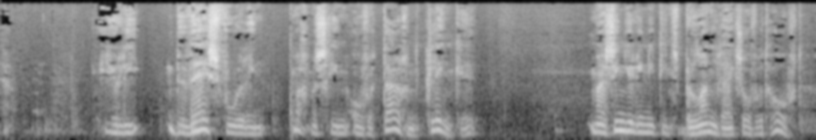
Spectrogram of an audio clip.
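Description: An actor playing a brisk, matter-of-fact, sceptical husband in a Dutch radio drama. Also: male voice, medium pitch, animated, slightly rough. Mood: firm, reasoning. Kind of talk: Dutch radio play acting.

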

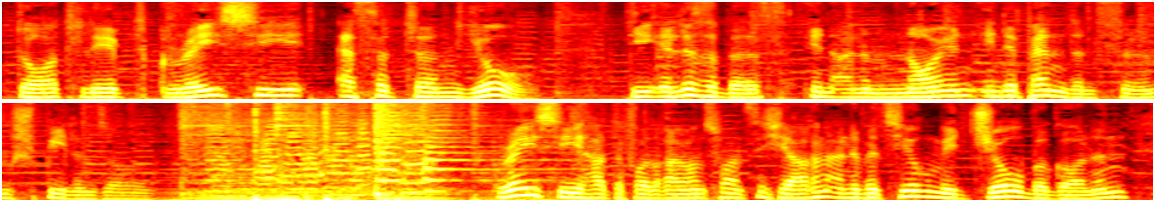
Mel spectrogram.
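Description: A man's voice: medium pitch, dark tone. A man narrating a film review as the host.

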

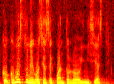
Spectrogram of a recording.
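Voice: medium pitch, big pitch swings, quick pace, warm tone. A radio host interviewing a guest, asking long, encouraging, rambling questions.

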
